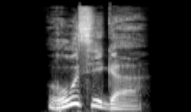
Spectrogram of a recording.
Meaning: 1. comparative degree of rußig 2. inflection of rußig: strong/mixed nominative masculine singular 3. inflection of rußig: strong genitive/dative feminine singular
- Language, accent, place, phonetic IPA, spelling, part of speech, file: German, Germany, Berlin, [ˈʁuːsɪɡɐ], rußiger, adjective, De-rußiger.ogg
